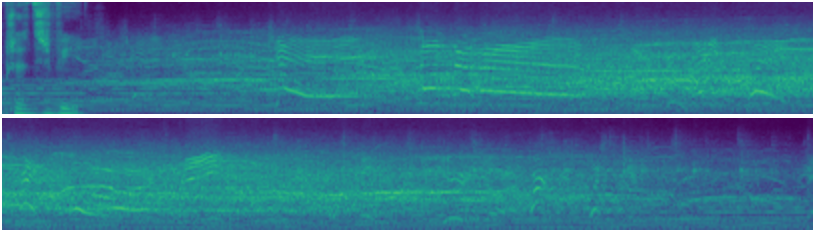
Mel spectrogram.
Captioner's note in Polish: Aplauz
